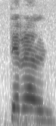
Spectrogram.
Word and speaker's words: Terelj: Tomorrow, we'll be heading to Terelj National Park. How you pronounce it again? Terrell.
